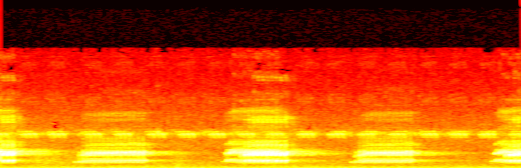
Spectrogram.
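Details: In summer, tree frogs give drawn-out rasping croaks lasting over half a second, spaced about every one and a half seconds, against a soft rapid pulsing background trill.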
